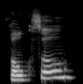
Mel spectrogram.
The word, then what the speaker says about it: forecastle: the way that they are supposed to be pronounced. Vxal instead of this word.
